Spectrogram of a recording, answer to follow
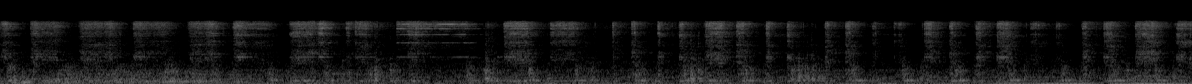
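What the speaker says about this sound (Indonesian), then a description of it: "Kita print, arahkan ke Epson, kemudian print." An Epson printer runs a document through with continuous mechanical whirring and rapid rhythmic clacking of the print head shuttling back and forth, close and steady throughout, with no talking.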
